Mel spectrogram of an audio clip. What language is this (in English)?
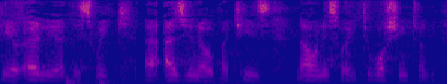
English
